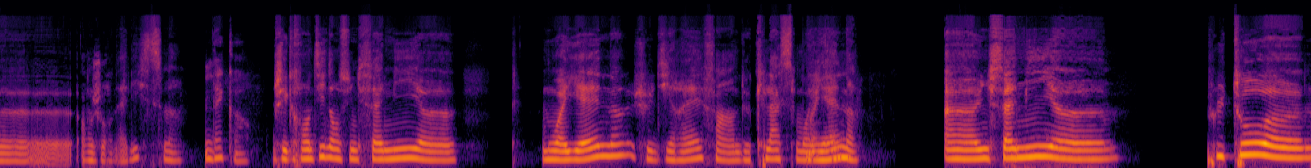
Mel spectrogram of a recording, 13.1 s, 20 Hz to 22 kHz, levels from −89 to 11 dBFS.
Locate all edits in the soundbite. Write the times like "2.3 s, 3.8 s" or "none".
none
